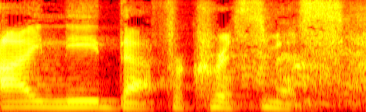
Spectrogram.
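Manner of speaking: acted out grave, dead-serious, very low voice. Father retells his child's request after a toy commercial: imitating child's very serious tone. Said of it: "this very serious tone and look".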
